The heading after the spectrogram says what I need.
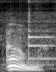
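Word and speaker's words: AUM: mantras is of course the sound own that sound is used because you spell it out a um it runs from the back of your throat to your lips and therefore it contains the whole range of the voice and for that reason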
